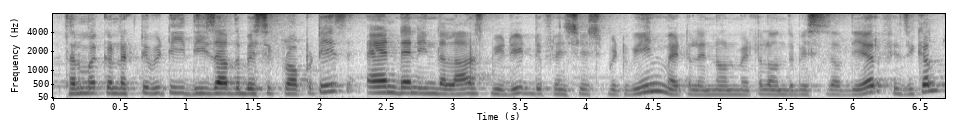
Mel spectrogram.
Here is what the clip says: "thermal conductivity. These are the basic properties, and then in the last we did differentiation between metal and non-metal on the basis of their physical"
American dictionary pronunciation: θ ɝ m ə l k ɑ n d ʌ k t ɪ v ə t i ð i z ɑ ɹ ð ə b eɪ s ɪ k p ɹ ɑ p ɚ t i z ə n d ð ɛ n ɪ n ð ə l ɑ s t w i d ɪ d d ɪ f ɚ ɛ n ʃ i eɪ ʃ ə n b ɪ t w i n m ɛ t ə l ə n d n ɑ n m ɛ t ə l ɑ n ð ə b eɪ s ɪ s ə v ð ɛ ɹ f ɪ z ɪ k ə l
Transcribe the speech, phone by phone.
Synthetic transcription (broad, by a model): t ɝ m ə k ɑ n d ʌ k t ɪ v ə t i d i z ɑ ɹ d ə b eɪ s ɪ k p ɹ ɑ p ɚ t i z ə n d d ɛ n ɪ n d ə l ɑ s t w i d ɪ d d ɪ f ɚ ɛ n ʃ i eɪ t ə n b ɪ t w i n m ɛ t ə l ə n d n ɑ n m ɛ t ə l ɑ n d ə b eɪ s ɪ s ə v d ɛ ɹ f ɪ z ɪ k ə l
